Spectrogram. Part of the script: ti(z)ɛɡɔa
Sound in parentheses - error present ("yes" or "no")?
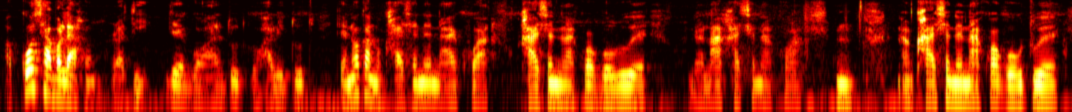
no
